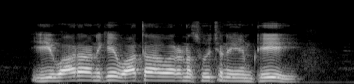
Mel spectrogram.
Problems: constant background noise, background conversations at intervals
